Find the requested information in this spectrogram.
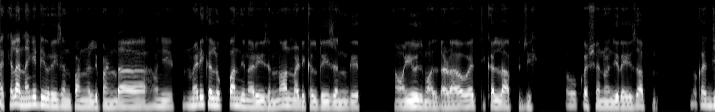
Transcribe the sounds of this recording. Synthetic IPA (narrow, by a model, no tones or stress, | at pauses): ɐkɛlaneɡeʈ̬iʋɾiːd͡ʒɐnpɐɳmɐlːipɐɳɖaoɲd͡ʒimeɖikɐlupːɐnd̪inɐɾiːd͡ʒɐnːaːnmeɖikɐlɾiːd͡ʒɐnɡɨ | ɐmɐ̃juːd͡ʒmaːlt̪̬aːɽaʋet̪ikɐlːaːpːud͡ʒi | okʋesʈɐnoɲd͡ʒiɾɐjzapn | bɐkaːd͡ʒi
